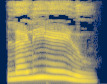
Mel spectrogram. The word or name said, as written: ಲಳಿಯೇಳು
